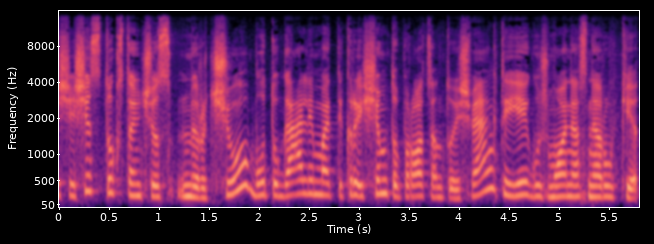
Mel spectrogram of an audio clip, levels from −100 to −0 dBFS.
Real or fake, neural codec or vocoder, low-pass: real; none; 14.4 kHz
